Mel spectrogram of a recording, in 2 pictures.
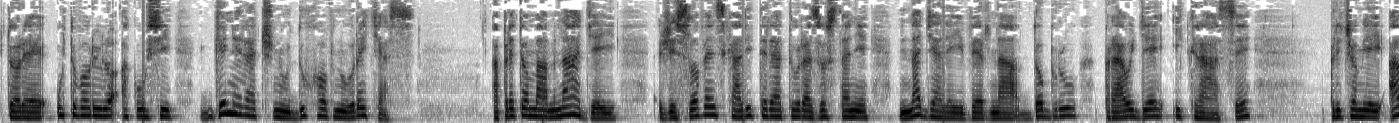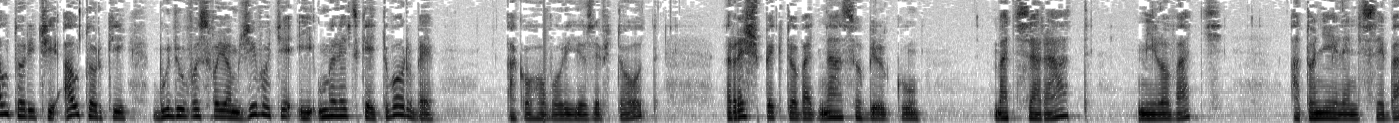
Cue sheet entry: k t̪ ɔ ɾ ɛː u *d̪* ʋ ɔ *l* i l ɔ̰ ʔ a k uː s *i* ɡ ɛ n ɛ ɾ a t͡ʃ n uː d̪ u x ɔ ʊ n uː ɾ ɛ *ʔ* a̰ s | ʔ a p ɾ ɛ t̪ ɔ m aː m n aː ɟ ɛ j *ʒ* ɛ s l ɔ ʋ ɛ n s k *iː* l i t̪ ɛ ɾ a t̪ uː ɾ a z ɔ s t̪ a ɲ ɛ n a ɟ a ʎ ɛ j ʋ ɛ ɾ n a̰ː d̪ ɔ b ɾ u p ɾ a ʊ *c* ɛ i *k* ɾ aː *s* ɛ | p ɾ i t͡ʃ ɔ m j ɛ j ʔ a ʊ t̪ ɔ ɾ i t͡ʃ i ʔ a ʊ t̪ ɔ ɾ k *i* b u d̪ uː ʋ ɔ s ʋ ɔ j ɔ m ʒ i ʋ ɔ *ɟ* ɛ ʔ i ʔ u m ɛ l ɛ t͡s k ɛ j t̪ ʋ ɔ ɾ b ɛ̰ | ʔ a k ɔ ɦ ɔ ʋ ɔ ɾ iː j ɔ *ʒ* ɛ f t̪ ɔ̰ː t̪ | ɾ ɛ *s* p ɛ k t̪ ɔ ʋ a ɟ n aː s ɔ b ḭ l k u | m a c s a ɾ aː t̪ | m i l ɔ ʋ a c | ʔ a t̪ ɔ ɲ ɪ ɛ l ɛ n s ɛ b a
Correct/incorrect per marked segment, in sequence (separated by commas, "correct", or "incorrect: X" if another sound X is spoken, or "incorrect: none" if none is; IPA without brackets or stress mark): incorrect: t̪, incorrect: ɾ, correct, incorrect: c, correct, incorrect: aː, incorrect: ɟ, correct, correct, correct, incorrect: c, incorrect: z, incorrect: ʃ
